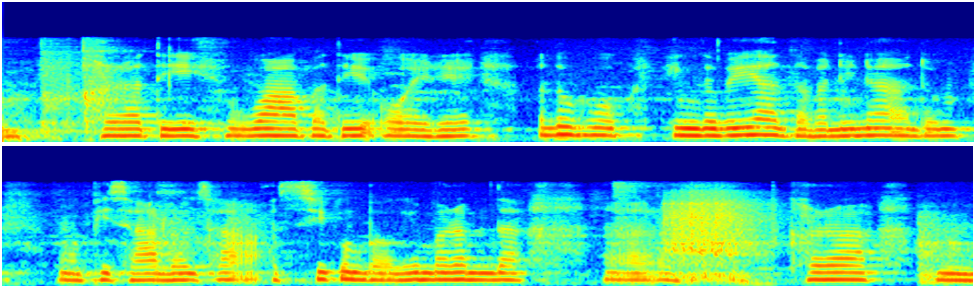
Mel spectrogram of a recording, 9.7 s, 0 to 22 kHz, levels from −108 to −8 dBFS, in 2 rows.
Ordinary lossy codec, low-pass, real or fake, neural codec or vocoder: none; none; real; none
